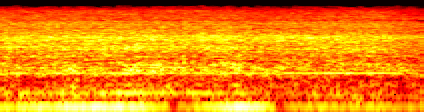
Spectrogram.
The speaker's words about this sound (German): An einer Stelle im Hafen gibt es Lärm. Ich schleife gerade hier das neue Holzdeck,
